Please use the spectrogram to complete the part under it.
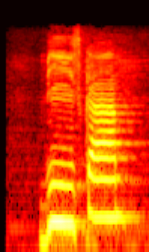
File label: "bĩis-kaam", moore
